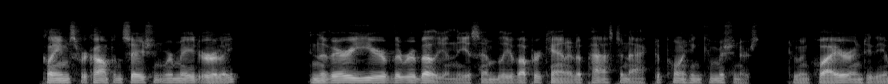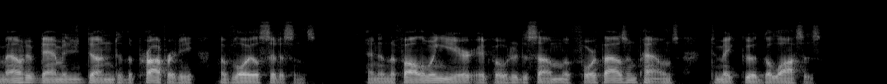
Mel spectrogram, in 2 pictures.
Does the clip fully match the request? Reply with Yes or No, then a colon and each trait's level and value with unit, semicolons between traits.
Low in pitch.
Yes: very low, 80 Hz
